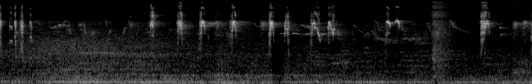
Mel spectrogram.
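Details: A featherless young brown-throated sunbird chirps energetically: single sharp, high ticks spaced roughly every half second, some doubled, above a low steady hum.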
